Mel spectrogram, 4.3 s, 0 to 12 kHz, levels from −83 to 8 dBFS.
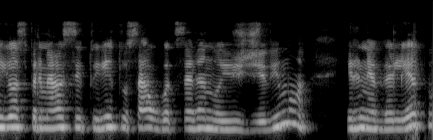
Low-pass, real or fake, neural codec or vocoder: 7.2 kHz; real; none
